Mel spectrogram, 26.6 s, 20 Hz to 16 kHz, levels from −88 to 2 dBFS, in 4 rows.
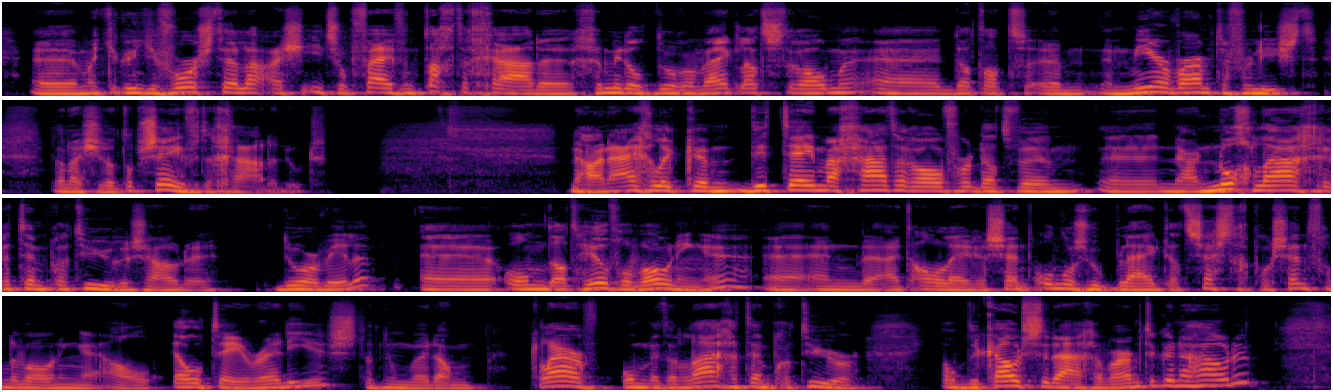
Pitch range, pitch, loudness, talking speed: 130-165 Hz, 145 Hz, -31 LUFS, 200 wpm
